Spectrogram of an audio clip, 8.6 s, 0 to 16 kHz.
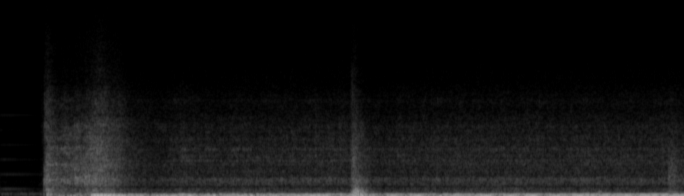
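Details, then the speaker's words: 12v VR6 Jetta wagon after engine refresh, pulling out to drive home: short crank, uneven lumpy idle with a thump, stalls and restarts; fuel smell noticed, cause unclear. Engine stalling. "oh so nice okay i've stalled it i need someone is that me or that oh no martin did we jinx it"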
